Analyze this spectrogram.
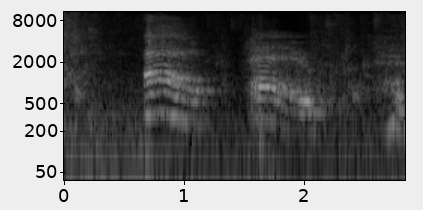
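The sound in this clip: Bathwater splashes and sloshes as a child is washed in the tub, heard under two short stretches of a child and an adult talking.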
